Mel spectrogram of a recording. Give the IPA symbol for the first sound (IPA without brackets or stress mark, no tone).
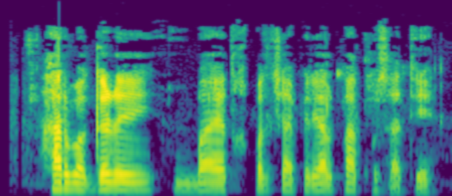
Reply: h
